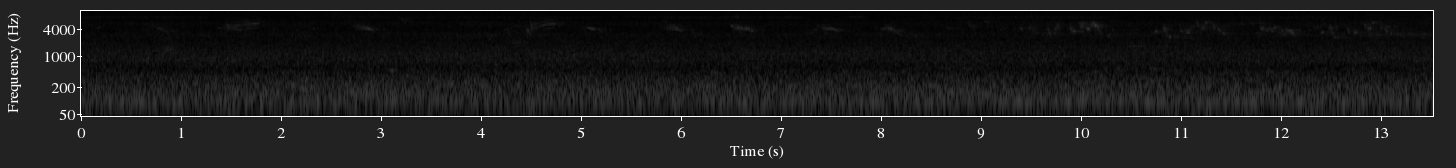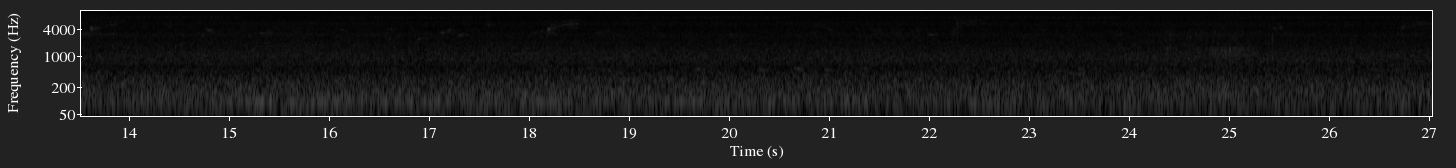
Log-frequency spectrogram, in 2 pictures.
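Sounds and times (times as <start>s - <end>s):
faint bird chirps: 0.0s - 27.0s
soft steady hiss: 0.0s - 27.0s.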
